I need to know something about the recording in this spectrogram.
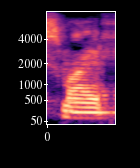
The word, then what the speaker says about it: Smythe: One of the guys that I work with, his name is Blake Smythe, and if you're asking, what does that mean? It's actually the old way that they used to pronounce blacksmith.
